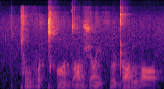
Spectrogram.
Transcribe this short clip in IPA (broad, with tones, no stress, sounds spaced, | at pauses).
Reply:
ǀ u˥ v ə˥ ǀʰ ɔ̃˩˧˩ d ɔ˨˩˦ lˠ ʒ ɔ˩ j θ u˩ ɖ ɔ˥ lˠ ŋ ɔ˩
